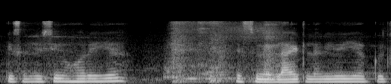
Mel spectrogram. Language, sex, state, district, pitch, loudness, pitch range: Hindi, male, Bihar, Patna, 130 Hz, -18 LUFS, 125-135 Hz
